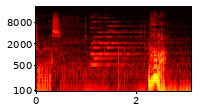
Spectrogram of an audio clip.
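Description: A chest opens with a bright chime.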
